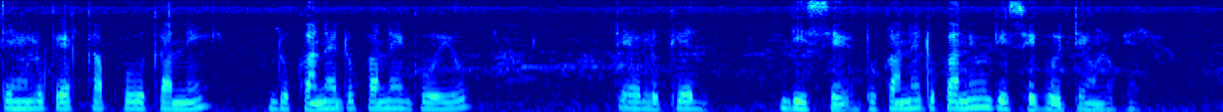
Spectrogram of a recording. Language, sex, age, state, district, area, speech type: Assamese, female, 30-45, Assam, Sivasagar, rural, spontaneous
